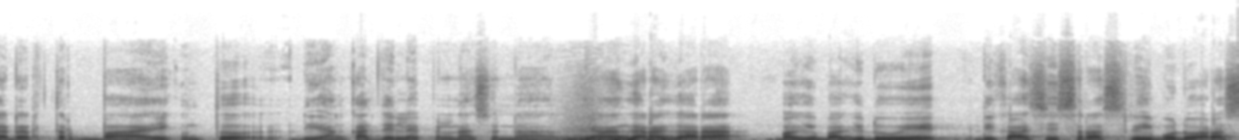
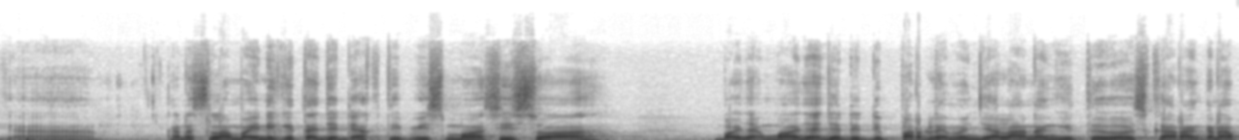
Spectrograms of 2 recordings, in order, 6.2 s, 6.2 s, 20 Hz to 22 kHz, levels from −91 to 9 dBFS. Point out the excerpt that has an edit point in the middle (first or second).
first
